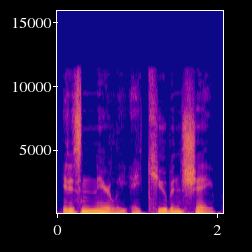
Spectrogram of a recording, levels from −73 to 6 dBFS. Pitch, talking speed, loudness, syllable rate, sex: 120 Hz, 200 wpm, -16 LUFS, 4.7 syllables/s, male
